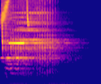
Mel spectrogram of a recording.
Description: Teacher Appear; Ceph; Warframe; The New War; Zariman Class Quiz

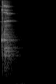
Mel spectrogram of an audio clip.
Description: Menu Hover Powers, UI; Warframe; Awakening Remaster

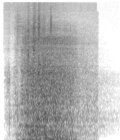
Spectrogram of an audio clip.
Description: Stag Breath; Garren Boss Arena

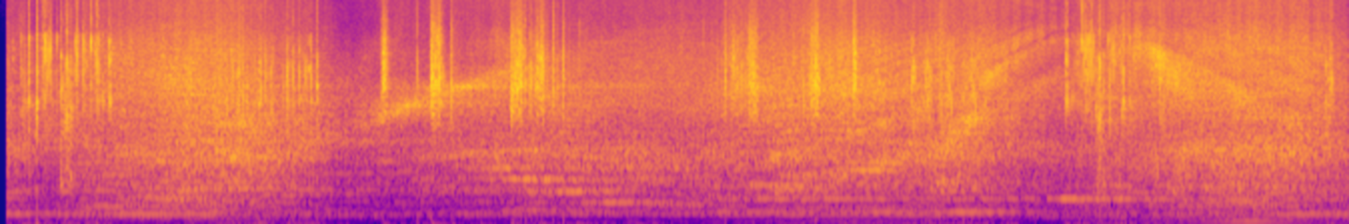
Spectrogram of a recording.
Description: Corruption Pick Up Hostile Small Loop; Warframe; Missions; Zariman

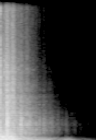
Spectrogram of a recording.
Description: Grenade Bounce, Weapons; Warframe; Corpus

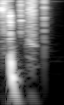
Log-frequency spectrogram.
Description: Pistol Projectile Attach; Guandao

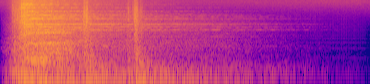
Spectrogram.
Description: Rally End; Warframe; Hoplite

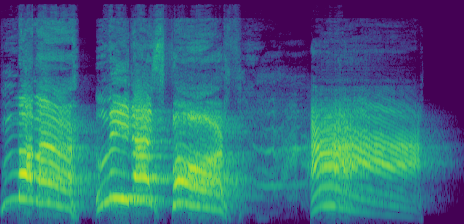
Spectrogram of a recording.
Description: Cry, Soldier Male, Battle; Dendrit

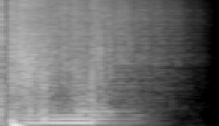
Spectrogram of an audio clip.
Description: Mining Laser Fire; Eidolon Plains; Eidolon Mining Lasers; Weapons

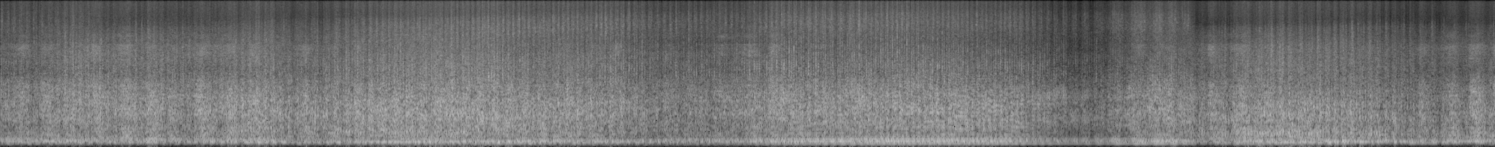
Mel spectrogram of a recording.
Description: Crew Ship Engine Loop; Warframe; Vehicles; RailJack; Crew Ships; Grineer Crew Ship

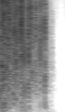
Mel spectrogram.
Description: Stealth Neck Snap; Warframe; Characters; Tenno

